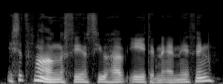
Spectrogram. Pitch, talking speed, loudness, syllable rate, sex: 120 Hz, 215 wpm, -19 LUFS, 5.8 syllables/s, male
